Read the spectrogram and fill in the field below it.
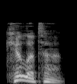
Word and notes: kiloton: British English

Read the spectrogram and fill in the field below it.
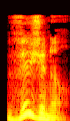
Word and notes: visional: British English

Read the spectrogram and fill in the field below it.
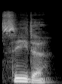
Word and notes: cedar: British English

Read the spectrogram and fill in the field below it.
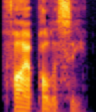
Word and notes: fire policy: British English

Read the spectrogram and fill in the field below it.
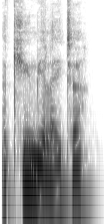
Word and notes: accumulator: British English

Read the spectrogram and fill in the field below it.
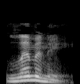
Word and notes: lemony: British English

